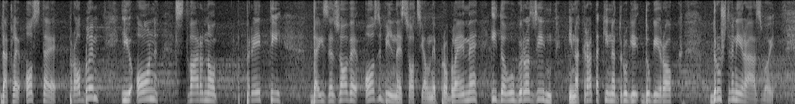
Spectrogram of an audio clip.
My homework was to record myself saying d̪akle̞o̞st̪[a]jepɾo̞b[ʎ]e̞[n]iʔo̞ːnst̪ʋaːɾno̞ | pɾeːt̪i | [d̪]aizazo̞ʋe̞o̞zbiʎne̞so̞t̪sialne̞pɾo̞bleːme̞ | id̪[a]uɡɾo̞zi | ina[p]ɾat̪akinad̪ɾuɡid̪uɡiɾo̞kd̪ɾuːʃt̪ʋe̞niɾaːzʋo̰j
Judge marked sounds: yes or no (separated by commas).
yes, no, no, yes, yes, no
